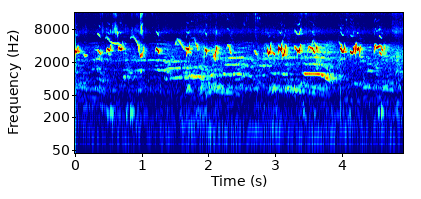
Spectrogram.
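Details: Baby chicks chirping while eating food: bright, high, rising and falling peeps from several birds, irregular and overlapping, some louder chirps near the end.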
